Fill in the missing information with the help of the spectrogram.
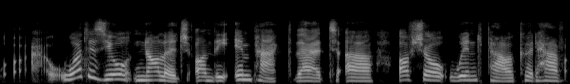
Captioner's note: speaking French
